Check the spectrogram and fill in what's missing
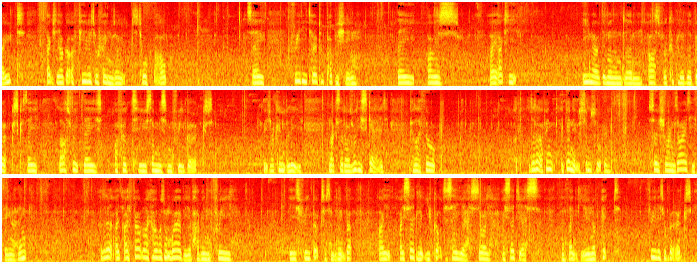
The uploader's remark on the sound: Record this podcast while walking through the woods of Saltrum.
